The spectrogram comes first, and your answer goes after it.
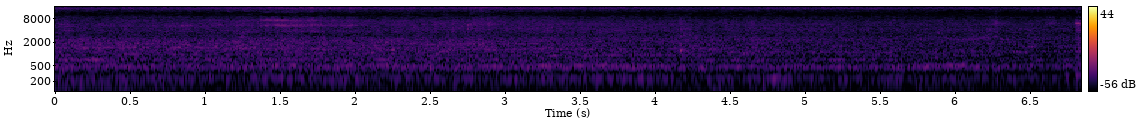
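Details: Asian honey bees (Apis cerana) from a wild colony being moved into a cultivation box after the queen is caught; a steady, dense, droning hum of many bees fills the whole stretch without pause.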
